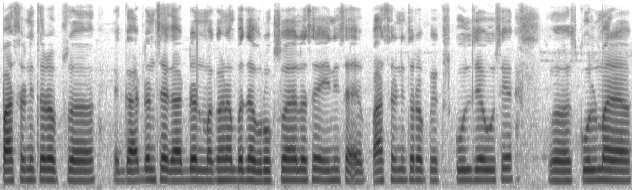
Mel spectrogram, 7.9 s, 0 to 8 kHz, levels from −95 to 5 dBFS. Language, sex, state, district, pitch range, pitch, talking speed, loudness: Gujarati, male, Gujarat, Gandhinagar, 155-165 Hz, 165 Hz, 160 wpm, -19 LUFS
